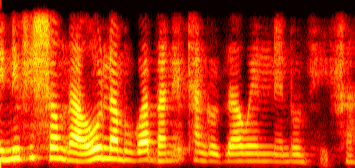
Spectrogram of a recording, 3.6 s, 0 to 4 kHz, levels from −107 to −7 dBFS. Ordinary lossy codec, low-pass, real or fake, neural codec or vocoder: none; 3.6 kHz; fake; codec, 16 kHz, 0.5 kbps, X-Codec, WavLM features, trained on Multilingual LibriSpeech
